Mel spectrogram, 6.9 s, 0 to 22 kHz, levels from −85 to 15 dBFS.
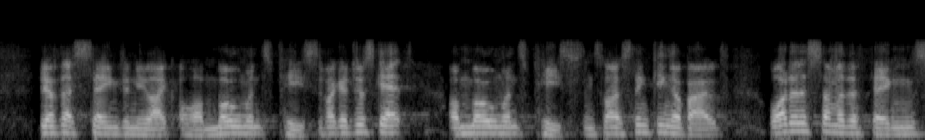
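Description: From start to finish the speech carries AMR wideband (HD Voice) codec damage at heavy strength, with the sound pointing to the codec's lowest 6.6 kbit/s mode. The pulse-driven vocal tract model is starved of bits, so the voice turns rough and raspy, and nothing is present above 7.5 kHz.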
